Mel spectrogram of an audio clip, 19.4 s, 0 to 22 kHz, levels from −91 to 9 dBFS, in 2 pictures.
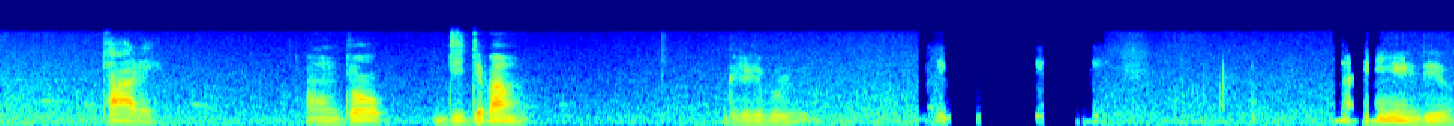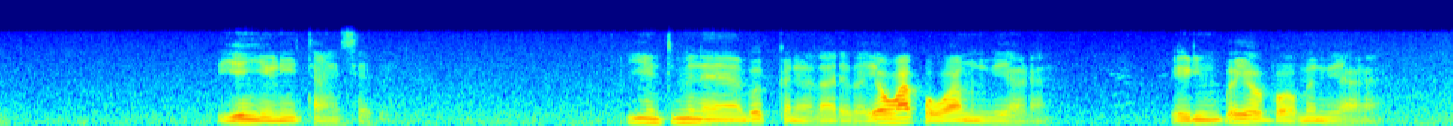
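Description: From 6.12 to 7.29 s the speech is pulled down, by as much as roughly 40 dB, likely speech suppressed in double talk as the echo canceller ducks both talkers. During and just after that span, at 6.89–6.97 s and 7.28–7.34 s, faint scraps of the other side's voice leak through, about 20 dB below the speech, likely residual loudspeaker echo. From 8.89 to 9.20 s a second, shallower case of likely double-talk suppression pulls the speech down by about 25 dB.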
